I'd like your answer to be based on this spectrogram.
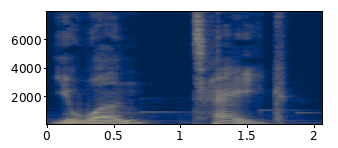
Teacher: Youwon't， oh 这个发音 T 不发音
